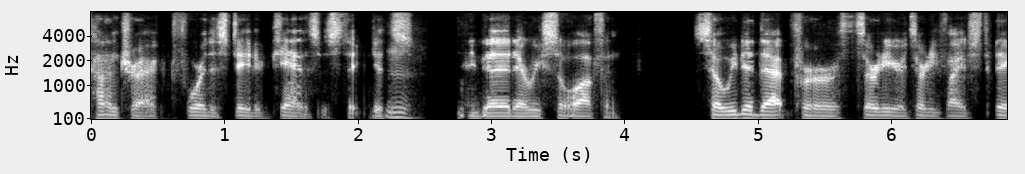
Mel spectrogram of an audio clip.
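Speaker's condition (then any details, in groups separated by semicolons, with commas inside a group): No condition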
